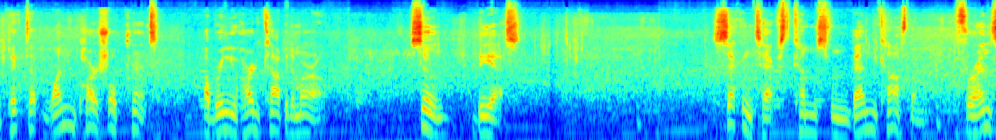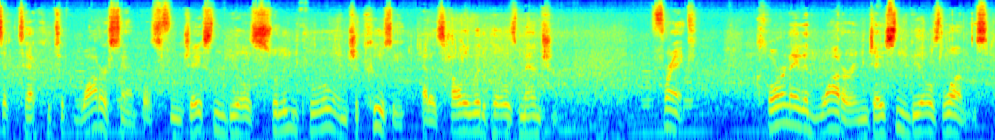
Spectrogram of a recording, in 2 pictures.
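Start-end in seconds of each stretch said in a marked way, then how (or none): none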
